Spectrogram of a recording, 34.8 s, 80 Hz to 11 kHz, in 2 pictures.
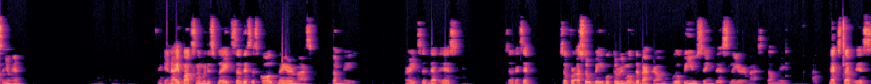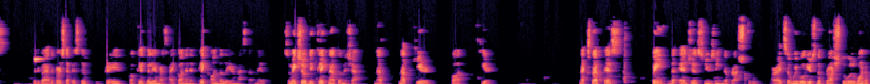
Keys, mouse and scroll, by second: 23.2 alt+Tab, 23.9 Tab.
